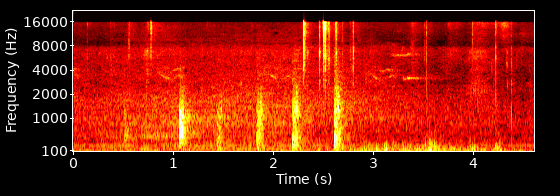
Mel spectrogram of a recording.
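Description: A metal folding tool clicks open and shut.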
